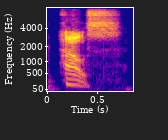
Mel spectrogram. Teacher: the first part of my diphthong there is a bit lower than john's which is more like a schwa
